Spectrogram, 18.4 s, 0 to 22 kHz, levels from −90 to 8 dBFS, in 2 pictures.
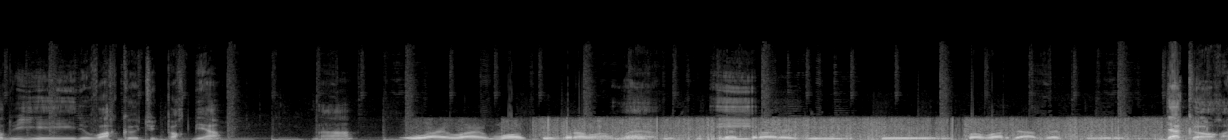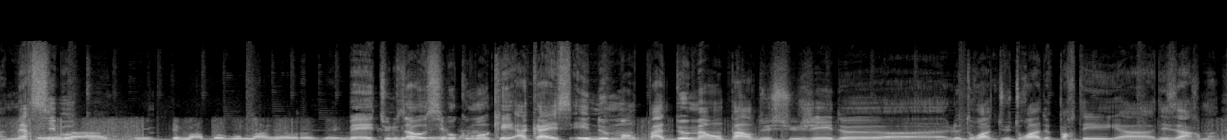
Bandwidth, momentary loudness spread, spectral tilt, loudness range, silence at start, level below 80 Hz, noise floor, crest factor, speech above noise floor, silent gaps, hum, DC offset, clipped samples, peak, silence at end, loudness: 15.5 kHz; 11 LU; -5.5 dB/octave; 4 LU; 0 s; -50 dBFS; -48 dBFS; 18 dB; 24 dB; none; none; under 0.1%; under 0.1%; -6 dBFS; 0 s; -24 LUFS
